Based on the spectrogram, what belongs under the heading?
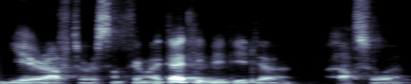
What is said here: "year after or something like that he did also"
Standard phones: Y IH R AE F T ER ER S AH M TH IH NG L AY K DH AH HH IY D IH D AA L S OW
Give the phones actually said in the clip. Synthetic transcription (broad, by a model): Y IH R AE F T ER ER S AH M TH IH NG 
